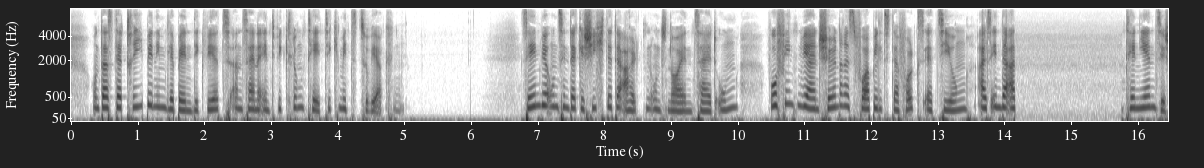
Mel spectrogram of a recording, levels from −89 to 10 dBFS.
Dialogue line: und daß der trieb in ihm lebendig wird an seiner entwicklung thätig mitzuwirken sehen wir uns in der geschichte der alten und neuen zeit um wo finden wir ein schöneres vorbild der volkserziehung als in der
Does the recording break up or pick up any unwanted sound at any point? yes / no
no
